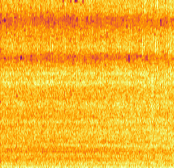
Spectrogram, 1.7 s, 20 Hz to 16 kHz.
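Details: Chrysler 300 after owner replaced water pump and timing belt, hood open: quiet, smooth idle with a soft even hum and no ticking or rattle; engine sounds healthy.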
